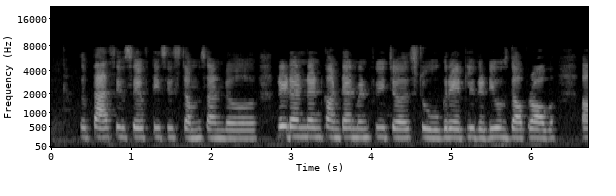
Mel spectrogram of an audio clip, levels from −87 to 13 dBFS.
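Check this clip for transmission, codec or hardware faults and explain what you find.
One fault turns up, right at the start. From 0 to 0.12 s there is an echo leak: the loudspeaker side's echo canceller likely left part of what its microphone picked up, sending it back 434 ms late. It sounds like a very faint, brief ghost copy of the speech, far beneath the main voice. The band ending at 8 kHz comes from the call microphone processing and is not a fault.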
